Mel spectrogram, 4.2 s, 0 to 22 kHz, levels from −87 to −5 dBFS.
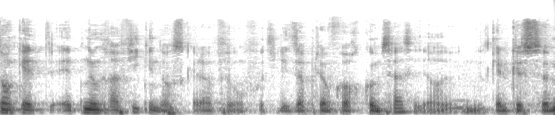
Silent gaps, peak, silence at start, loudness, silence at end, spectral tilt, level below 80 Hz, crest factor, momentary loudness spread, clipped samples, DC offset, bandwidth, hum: none; -18 dBFS; 0 s; -37 LUFS; 0 s; -5.5 dB/octave; -62 dBFS; 18 dB; 10 LU; under 0.1%; under 0.1%; 12 kHz; none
